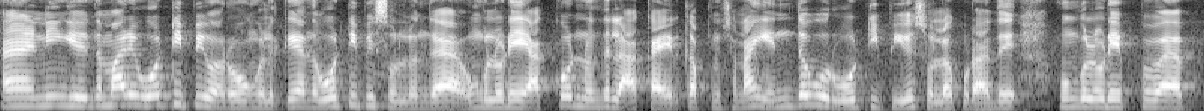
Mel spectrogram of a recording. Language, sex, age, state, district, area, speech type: Tamil, female, 18-30, Tamil Nadu, Sivaganga, rural, spontaneous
